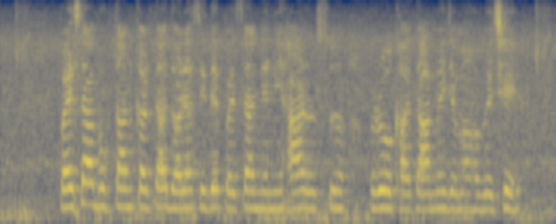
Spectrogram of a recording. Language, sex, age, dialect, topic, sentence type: Maithili, female, 31-35, Angika, banking, statement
